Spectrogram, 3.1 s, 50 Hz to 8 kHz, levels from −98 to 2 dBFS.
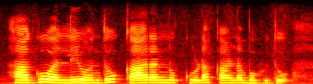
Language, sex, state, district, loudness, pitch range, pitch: Kannada, female, Karnataka, Bangalore, -17 LUFS, 225-245 Hz, 235 Hz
